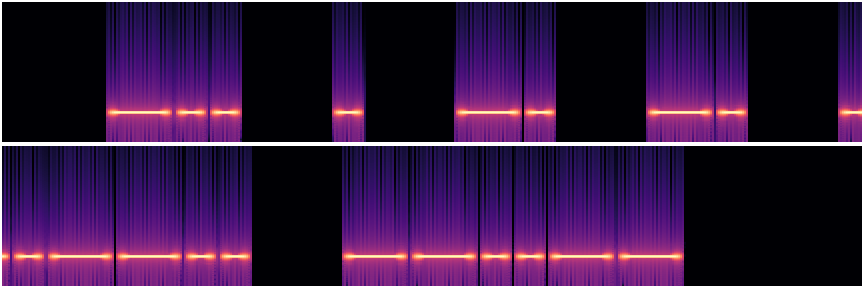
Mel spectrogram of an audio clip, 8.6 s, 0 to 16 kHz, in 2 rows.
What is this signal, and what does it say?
Morse code, heard as a keyed tone, about 14 wpm, spaced as for 10 wpm, 680 Hz. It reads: DENN?,
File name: Morsekurs / Witze / Witz 04. April 2023 50 F70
